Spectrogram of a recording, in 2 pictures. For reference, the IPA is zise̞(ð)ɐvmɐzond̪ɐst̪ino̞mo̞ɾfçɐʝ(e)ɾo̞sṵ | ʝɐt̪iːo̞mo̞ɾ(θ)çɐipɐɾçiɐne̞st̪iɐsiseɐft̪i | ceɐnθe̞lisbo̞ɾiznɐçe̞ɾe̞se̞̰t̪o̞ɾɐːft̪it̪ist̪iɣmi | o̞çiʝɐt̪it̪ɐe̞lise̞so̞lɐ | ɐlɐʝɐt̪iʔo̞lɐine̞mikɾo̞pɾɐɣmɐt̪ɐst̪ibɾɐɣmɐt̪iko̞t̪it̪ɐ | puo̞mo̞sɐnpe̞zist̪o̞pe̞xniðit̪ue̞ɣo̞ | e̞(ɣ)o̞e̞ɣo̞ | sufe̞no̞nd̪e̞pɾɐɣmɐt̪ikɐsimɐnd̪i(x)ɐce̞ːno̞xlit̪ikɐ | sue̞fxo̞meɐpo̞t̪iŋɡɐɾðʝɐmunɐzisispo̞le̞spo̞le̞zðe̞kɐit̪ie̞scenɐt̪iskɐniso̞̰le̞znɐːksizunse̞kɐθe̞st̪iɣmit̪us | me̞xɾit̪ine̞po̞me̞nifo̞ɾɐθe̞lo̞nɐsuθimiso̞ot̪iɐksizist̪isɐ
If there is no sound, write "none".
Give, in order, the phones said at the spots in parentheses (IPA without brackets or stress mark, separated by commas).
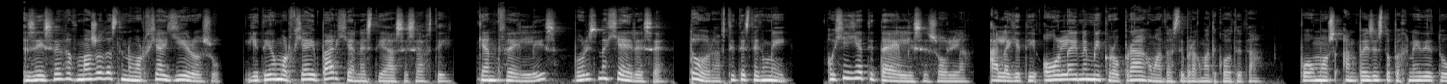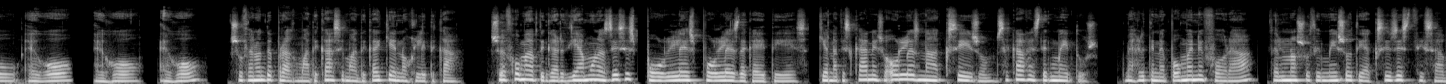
θ, i, f, ɣ, k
